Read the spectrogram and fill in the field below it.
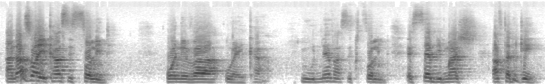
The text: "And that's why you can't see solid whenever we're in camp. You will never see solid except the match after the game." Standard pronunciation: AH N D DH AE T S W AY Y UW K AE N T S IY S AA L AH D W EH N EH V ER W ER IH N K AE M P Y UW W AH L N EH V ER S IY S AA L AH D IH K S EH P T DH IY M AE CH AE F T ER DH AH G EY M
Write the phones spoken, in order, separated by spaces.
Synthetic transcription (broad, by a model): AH N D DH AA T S W AY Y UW K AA N S IY S AA L AH D W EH N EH V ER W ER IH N K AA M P Y UW W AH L N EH V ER S IY S AA L AH D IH S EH T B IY M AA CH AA F T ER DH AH G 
